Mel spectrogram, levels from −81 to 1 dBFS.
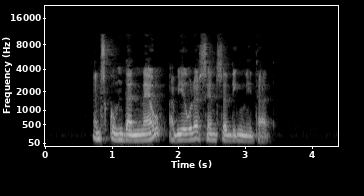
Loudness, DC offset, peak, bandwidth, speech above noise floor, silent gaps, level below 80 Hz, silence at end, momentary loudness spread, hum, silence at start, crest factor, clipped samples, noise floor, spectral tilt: -28 LUFS; under 0.1%; -10 dBFS; 11 kHz; 46 dB; none; -74 dBFS; 1.05 s; 12 LU; none; 0.75 s; 20 dB; under 0.1%; -74 dBFS; -4 dB/octave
